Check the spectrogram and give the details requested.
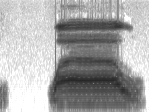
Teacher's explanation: তারপর ওয়াও দুই ঠুটের গুল করে অর্থাৎ দুই ঠুট গুল করে সামান্য খোলা রেখে উচ্চারিত হয় ওয়াও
